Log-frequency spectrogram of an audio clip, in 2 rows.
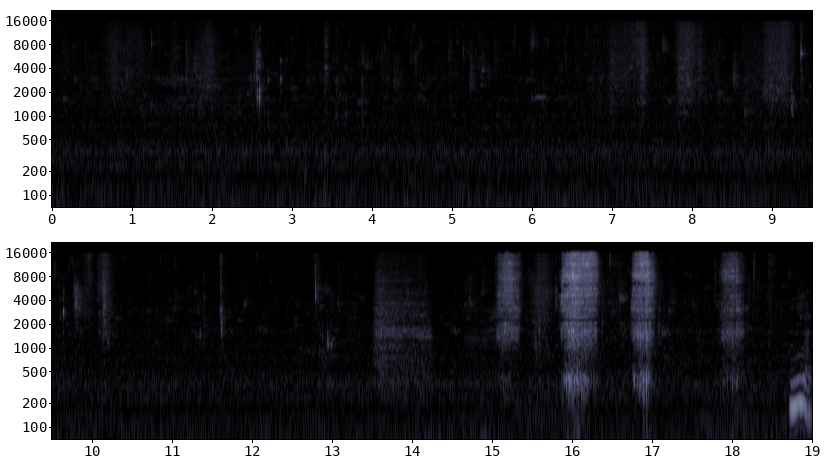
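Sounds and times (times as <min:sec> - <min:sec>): person slurping noodles: 0:15.0 - 0:17.1, 0:17.8 - 0:18.2.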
